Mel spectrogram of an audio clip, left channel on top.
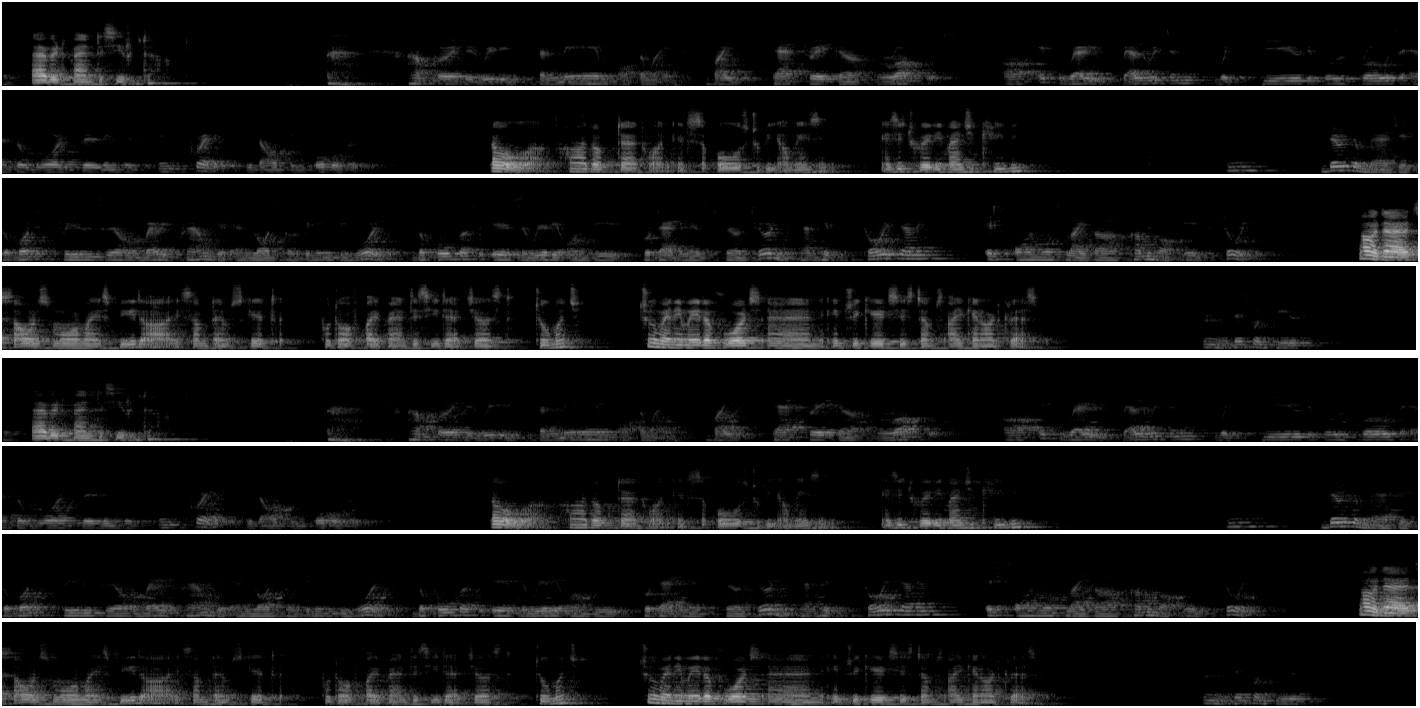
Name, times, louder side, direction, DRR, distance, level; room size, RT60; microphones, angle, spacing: voice 1, 0.3-1.7 19.0-22.5 23.0-24.4 41.9-45.3 45.7-47.5 47.8-48.3 48.9-52.8, left 3 dB, 45° left, 5 dB, 1.6 m, -33 dB
voice 2, 3.2-6.8 7.0-7.4 7.7-9.5 10.0-12.3 12.6-17.7 26.4-26.7 27.3-32.2 32.4-37.6 38.1-40.8 54.5-55.5, left 2 dB, 70° left, 3 dB, 4.1 m, -46 dB
28.5 x 14.5 x 8.7 m, 0.84 s
head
